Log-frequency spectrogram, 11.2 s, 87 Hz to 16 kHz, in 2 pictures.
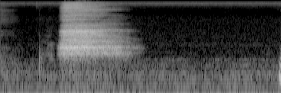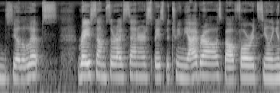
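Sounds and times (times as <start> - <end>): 
deep breathing during a yoga breathing exercise: 1.0 - 2.9
speech: 5.6 - 11.2.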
